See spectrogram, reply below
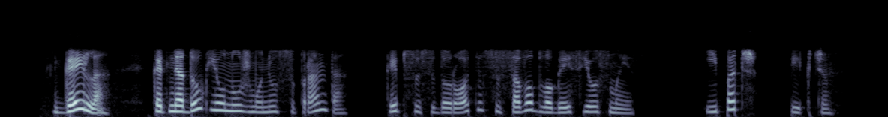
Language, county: Lithuanian, Vilnius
